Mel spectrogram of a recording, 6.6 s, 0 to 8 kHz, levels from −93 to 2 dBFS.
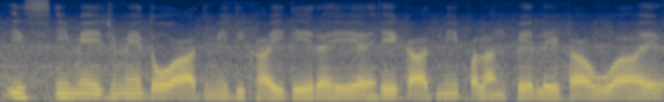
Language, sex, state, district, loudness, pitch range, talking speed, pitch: Hindi, male, Andhra Pradesh, Chittoor, -21 LUFS, 120-135 Hz, 145 wpm, 125 Hz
